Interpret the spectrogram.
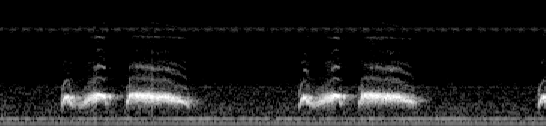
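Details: Lively spotted dove song used as a lure call to set other doves singing: two husky cooing phrases, each a short rising note then a longer throaty coo, about two seconds apart, with faint steady hum behind.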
